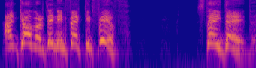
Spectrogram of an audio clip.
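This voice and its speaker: A battle-weary man fighting through a zombie apocalypse in a video game. His voice is pitched very high for a man and is sharp and tense, with a rough rasp. He throws out short, forceful callouts in a close, dry recording. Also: animated, slow, no echo, heavily acted. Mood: urgent, battle-ready. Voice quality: raspy, gravelly. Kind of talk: video game combat barks.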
